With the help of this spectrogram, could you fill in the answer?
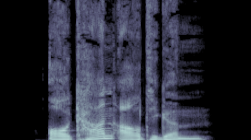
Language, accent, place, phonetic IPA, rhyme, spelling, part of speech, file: German, Germany, Berlin, [ɔʁˈkaːnˌʔaːɐ̯tɪɡəm], -aːnʔaːɐ̯tɪɡəm, orkanartigem, adjective, De-orkanartigem.ogg
- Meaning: strong dative masculine/neuter singular of orkanartig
